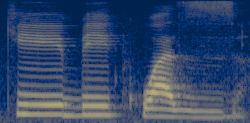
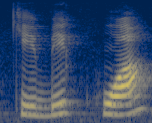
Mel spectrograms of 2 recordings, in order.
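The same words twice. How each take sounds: First: Québécoise stretched slowly, ending in a clear z; québécoise, linger and voice the z; final s voiced. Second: Québécois ending on the open wa, no s; Québécois with the s left silent, slow; silent final s. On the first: Teacher showing feminine form to students, very slow. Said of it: "a adição do E dá som ao S". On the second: Teacher contrasting masculine form to students, slow. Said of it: "aí a gente não pronuncia o S". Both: Shown as a demonstration.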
